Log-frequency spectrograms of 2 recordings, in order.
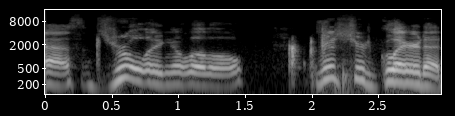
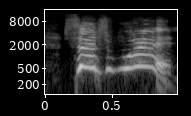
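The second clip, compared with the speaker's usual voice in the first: very high, squawked disbelief; high-pitched incredulous question; startled question. Acted. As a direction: shoot back in shrieky surprise. Character questions a surprise claim.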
